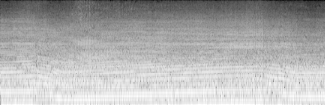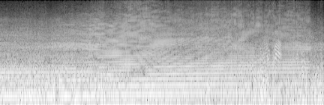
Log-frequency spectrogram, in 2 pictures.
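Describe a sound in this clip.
A motorcycle engine drones loudly up close, its pitch rising and falling with gear changes.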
